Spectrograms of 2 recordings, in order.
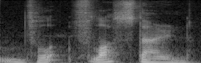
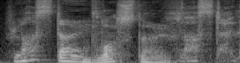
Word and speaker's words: Vlastuin: Apparently it's pronounced Vlostone. – Vlostone, that's even better. – Yeah, so it looks nothing like it.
